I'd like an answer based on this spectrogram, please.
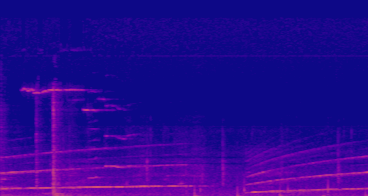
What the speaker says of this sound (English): go turn off that alarm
